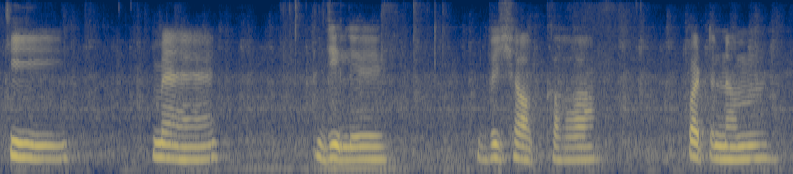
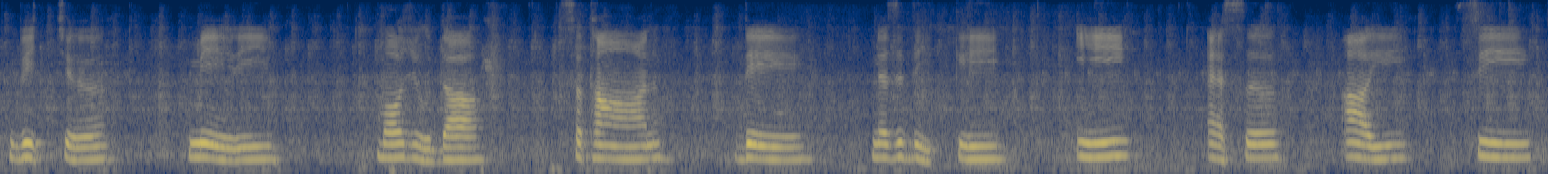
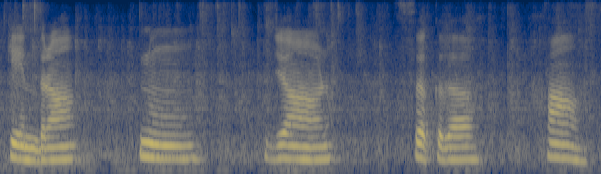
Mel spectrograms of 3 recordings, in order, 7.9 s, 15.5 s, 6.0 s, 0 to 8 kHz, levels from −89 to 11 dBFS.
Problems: constant background noise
